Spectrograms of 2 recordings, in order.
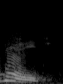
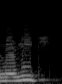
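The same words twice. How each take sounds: First: The stress is on the first syllable. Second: The stress is on the second syllable. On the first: This is the original Croatian pronunciation. "porque lleva un acento en la E" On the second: This is the local Argentine adaptation. "acá lo argentinizamos"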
